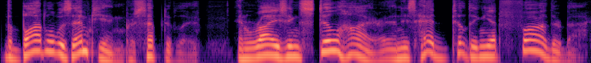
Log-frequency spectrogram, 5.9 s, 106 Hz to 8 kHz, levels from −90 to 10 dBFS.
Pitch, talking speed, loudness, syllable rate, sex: 160 Hz, 160 wpm, -18 LUFS, 4.8 syllables/s, male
